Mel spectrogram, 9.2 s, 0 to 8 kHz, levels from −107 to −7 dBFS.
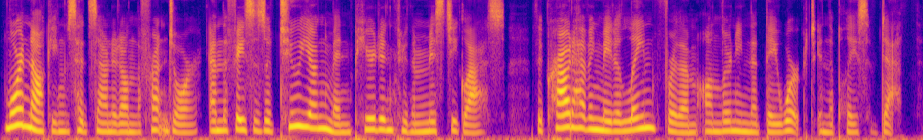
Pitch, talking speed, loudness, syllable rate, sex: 210 Hz, 255 wpm, -20 LUFS, 5.6 syllables/s, female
